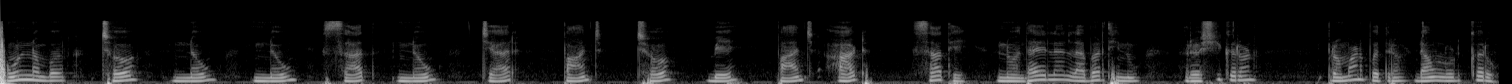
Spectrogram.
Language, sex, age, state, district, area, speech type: Gujarati, male, 18-30, Gujarat, Anand, rural, read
